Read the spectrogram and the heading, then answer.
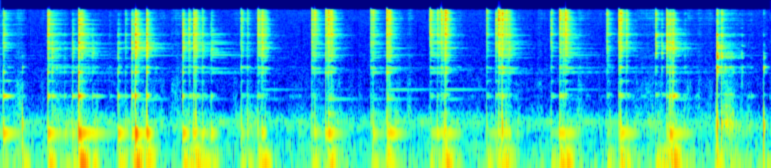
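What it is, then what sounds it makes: Metal tumbler. A blue-coated hollow metal tumbler, held over the microphone, is tapped with long nails in a loose, uneven series of quick taps. Each tap gives a bright clicky attack over a low, hollow thump, with almost no ringing after.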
